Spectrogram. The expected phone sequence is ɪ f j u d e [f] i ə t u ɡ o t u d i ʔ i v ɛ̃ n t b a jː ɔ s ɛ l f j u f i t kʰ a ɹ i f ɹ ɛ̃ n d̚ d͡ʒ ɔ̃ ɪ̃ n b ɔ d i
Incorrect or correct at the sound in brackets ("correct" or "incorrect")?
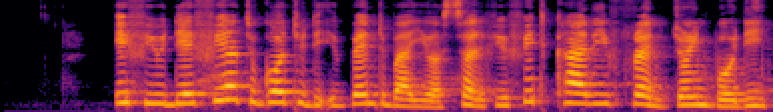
correct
